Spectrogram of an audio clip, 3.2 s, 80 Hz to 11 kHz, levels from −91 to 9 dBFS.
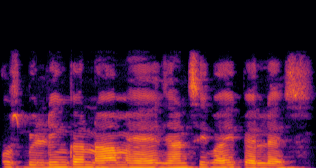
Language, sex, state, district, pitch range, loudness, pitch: Hindi, male, Gujarat, Valsad, 145-160 Hz, -17 LUFS, 150 Hz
